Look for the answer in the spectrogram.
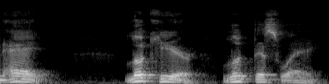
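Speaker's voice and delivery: loud call, slowing on the last words; a nudging inner voice calling for attention. Pretend. Inner voice calling him to look, loud then slow.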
